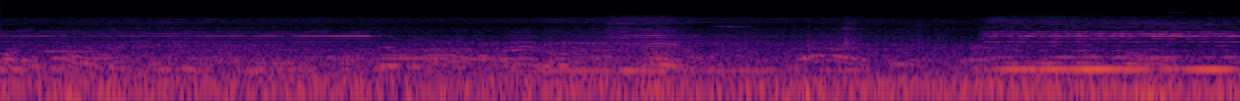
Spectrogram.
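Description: Busy city street: passers-by talking over traffic noise, with a vehicle horn held in one long, steady blast from about five seconds in.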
